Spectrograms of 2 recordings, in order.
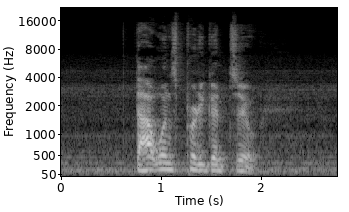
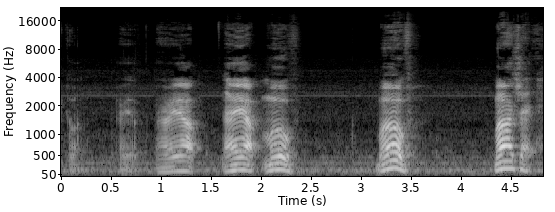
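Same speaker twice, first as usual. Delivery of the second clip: pleading with a machine; 5 dB louder than usual. Real, not acted. Urging the game to move.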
